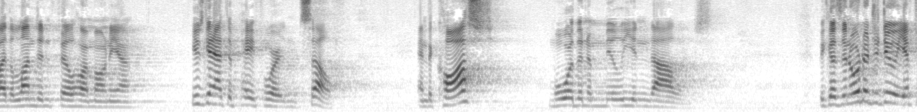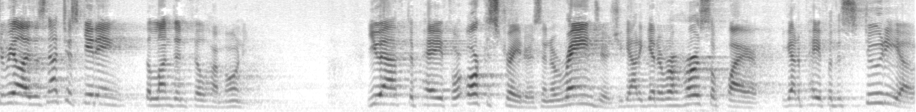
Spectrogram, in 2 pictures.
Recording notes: during the Crossroads service (9:30 am) on Sunday, December 6, 2015, at First Presbyterian Church of Arlington Heights, Illinois.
